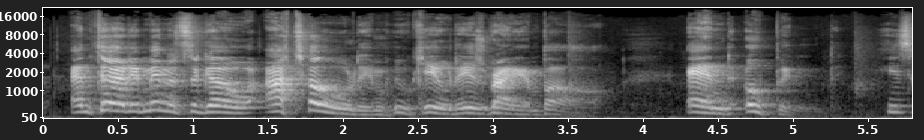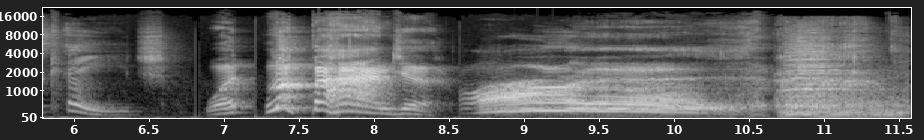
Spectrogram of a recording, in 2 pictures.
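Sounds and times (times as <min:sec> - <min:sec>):
speech: 0:00.2 - 0:03.7, 0:04.3 - 0:11.3
grizzly bear roaring: 0:08.6 - 0:11.5.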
